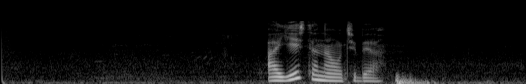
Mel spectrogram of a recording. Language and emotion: Russian, neutral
